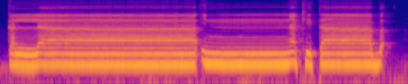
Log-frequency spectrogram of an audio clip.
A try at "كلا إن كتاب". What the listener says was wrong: Now your kaf, make a bit of hams. Kalla again.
